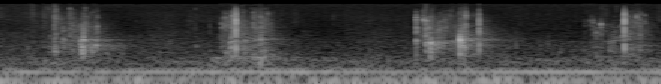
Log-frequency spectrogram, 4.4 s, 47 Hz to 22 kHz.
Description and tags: water bottle 1-2
shaking a water bottle
a, bottle, shaking, water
